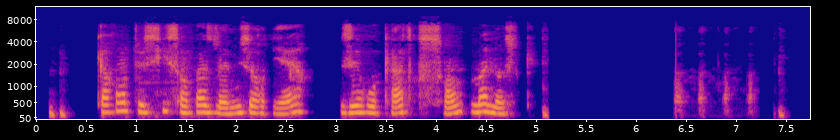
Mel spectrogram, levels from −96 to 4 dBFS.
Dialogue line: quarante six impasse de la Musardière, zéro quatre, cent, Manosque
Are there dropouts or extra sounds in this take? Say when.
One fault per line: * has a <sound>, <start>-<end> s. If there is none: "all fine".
* has a laugh, 6.4-7.2 s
